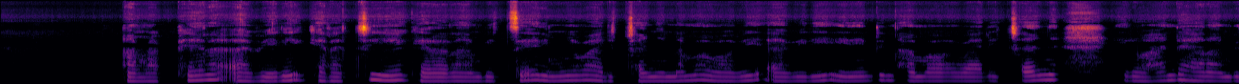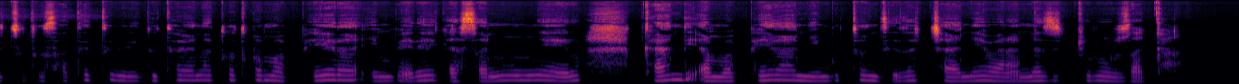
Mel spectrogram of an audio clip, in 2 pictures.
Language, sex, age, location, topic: Kinyarwanda, female, 25-35, Musanze, agriculture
